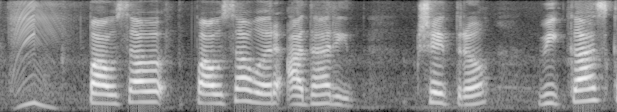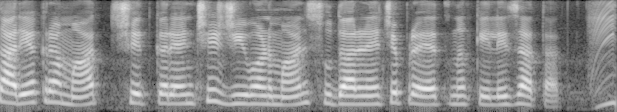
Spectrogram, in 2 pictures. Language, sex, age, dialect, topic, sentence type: Marathi, female, 31-35, Standard Marathi, agriculture, statement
